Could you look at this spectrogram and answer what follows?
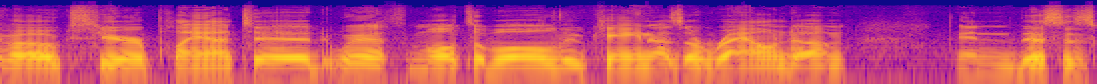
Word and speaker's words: Leucaena: So here's a great example where Leucaena, or some people pronounce it Lucina, is this plant.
